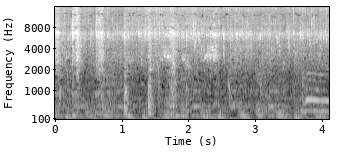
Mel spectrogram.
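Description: Chopped onion and garlic sizzling in hot oil in a steel wok, with irregular clicks and scrapes of a metal ladle stirring against the pan.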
